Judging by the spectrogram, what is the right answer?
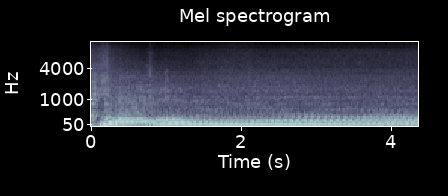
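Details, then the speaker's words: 2013 Ford F-150 Raptor 6.2 V8 with stock exhaust, start and idle: quick crank, deep even burble, mild quiet exhaust note; healthy. "mild, pretty mild. Stock exhaust. Definitely want to upgrade that exhaust one day."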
